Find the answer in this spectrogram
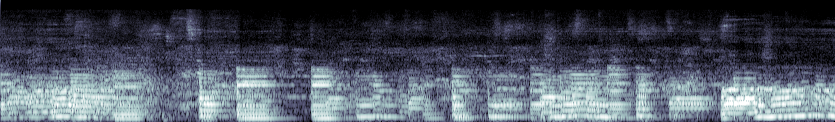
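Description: A man singing with long held notes to his own electronic keyboard accompaniment, amplified through a PA.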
